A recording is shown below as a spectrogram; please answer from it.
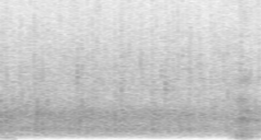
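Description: A church congregation applauds during a Sunday worship service, steady clapping from a crowd throughout, fairly faint and distant.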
